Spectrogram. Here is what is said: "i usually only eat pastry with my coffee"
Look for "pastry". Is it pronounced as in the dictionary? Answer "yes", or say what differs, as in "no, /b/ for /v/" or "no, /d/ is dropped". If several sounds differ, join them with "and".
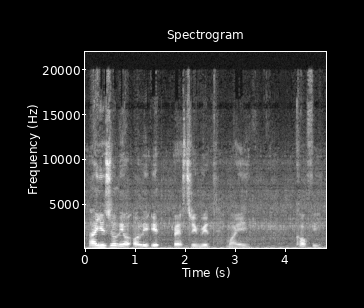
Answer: no, /b/ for /p/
